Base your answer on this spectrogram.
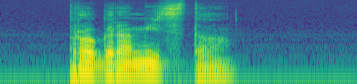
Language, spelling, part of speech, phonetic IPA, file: Polish, programista, noun, [ˌprɔɡrãˈmʲista], Pl-programista.ogg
